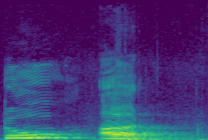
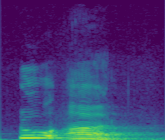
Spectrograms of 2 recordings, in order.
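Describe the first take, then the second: First: "टू अर" split in two parts, a bit louder; model pronunciation. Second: Said in the usual way. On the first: Shown as a demonstration. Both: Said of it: "बन जाएगा ये शब्द क्या".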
